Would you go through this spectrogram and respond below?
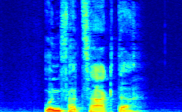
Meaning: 1. comparative degree of unverzagt 2. inflection of unverzagt: strong/mixed nominative masculine singular 3. inflection of unverzagt: strong genitive/dative feminine singular
- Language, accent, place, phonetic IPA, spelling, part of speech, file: German, Germany, Berlin, [ˈʊnfɛɐ̯ˌt͡saːktɐ], unverzagter, adjective, De-unverzagter.ogg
